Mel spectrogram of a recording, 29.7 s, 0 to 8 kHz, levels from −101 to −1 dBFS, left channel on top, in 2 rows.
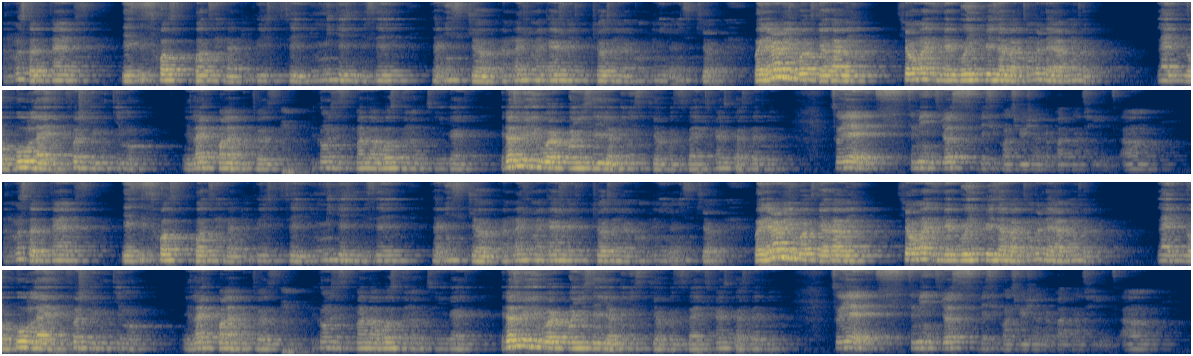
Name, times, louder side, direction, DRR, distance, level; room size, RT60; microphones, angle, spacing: voice 1, 0.0-0.9 1.5-2.2 2.4-2.9 3.2-4.9 5.4-7.2 7.4-8.9 9.4-10.7 11.3-13.4 14.5-16.5 17.1-17.8 18.0-18.2 18.8-20.6 21.1-24.5 25.2-28.3 28.9-29.2, left 1 dB, 10° left, -4 dB, 0.5 m, -34 dB
3.0 x 2.1 x 4.0 m, 1.1 s
head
